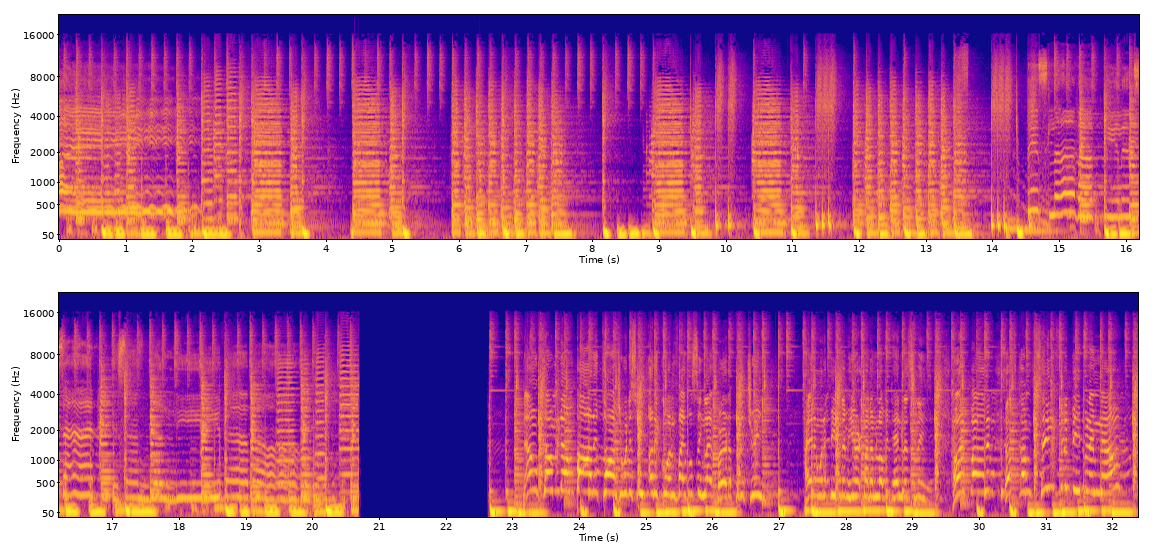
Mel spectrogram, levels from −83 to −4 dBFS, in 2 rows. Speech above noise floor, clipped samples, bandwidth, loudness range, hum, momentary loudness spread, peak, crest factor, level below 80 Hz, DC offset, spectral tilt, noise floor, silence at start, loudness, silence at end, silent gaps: over 80 dB; under 0.1%; 16 kHz; 2 LU; none; 6 LU; 0 dBFS; 12 dB; -16 dBFS; under 0.1%; -4 dB/octave; under -90 dBFS; 0 s; -13 LUFS; 0 s; 20.73-22.63 s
